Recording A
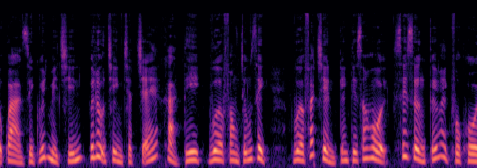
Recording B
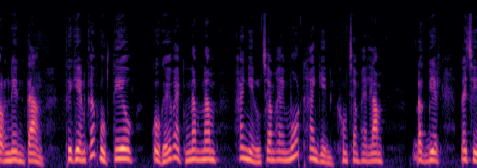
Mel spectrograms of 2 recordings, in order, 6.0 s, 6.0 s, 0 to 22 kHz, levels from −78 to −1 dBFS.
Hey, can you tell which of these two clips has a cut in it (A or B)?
A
